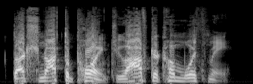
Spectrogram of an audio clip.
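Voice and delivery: put-on Scottish accent. Future self confronting his past self in a sketch, doing a Sean Connery impression. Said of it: "Why do you sound like Sean Connery?".

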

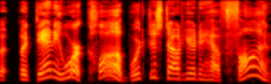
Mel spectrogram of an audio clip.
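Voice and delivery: high-pitched, mock-earnest sarcastic delivery. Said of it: "I'm being, um, sarcasm".

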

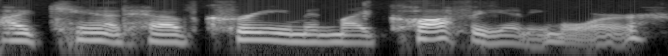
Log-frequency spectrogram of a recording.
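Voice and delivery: faint, weak half-whisper, barely any strength. Retelling a friend's words from the ICU: imitating a half-whisper. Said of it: "she whispers in my ear".

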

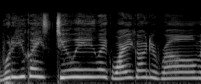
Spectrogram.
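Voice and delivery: put-on shrill, very high scream. Recounting boarding a red-eye flight, retelling a scream over someone's head. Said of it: "literally screaming this over someone's head".

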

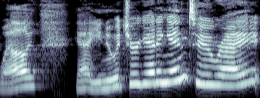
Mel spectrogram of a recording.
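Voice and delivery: high, condescending, know-it-all told-you-so tone. A stepmother repeats what stepmothers keep hearing; mocking a condescending tone. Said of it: "it's always in that condescending tone too".

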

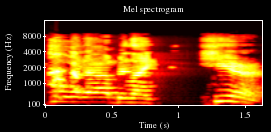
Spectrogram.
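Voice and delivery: playful, high, gleeful mock vampire voice.

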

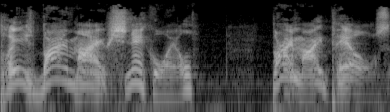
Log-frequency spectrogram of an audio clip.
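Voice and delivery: creaky, drawn-out put-on voice. Mocking own sales plea for shopping links: Alex Jones voice. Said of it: "I'm sounding like, uh, uh, fucking Alex Jones".

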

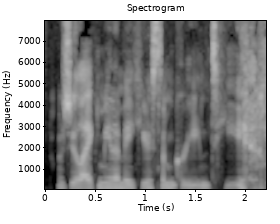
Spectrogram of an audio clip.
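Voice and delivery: mock dead serious, very sincere and earnest tone. Retelling what Melinda said to an upset friend, imitating her very serious tone. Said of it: "very, very serious".

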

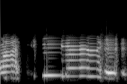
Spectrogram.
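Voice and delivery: very high, slow, thrilled excited yell. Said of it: "she would yell".

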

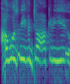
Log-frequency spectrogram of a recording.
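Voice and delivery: very high-pitched, furious screaming yell. Retelling screaming at a ref during a 6-0 game: retelling a scream. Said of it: "Like I'm screaming at him".

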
